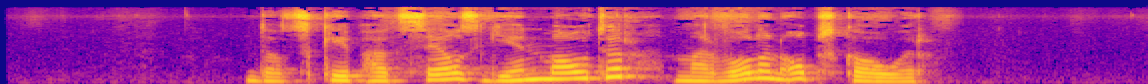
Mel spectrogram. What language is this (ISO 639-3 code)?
fry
